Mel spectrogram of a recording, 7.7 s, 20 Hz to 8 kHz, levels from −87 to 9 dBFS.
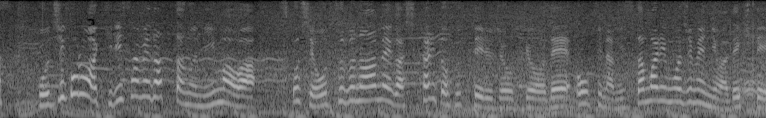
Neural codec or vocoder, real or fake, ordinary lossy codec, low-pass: none; real; none; none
